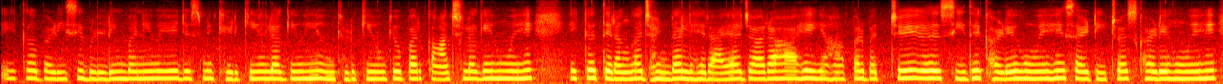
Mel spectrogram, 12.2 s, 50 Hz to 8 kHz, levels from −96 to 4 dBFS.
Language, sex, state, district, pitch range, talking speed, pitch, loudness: Hindi, female, Andhra Pradesh, Chittoor, 245-260 Hz, 185 wpm, 255 Hz, -17 LUFS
